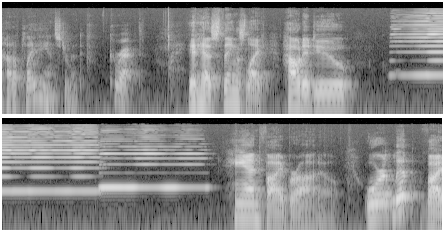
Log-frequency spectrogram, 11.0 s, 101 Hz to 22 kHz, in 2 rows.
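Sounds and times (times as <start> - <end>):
harmonica holding notes with vibrato: 4.8 - 8.3.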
